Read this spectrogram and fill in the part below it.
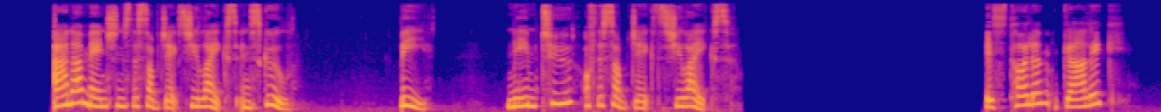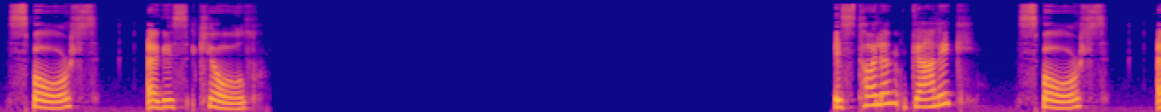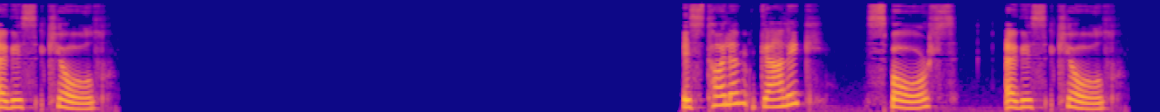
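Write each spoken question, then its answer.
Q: Name two of the subjects she likes.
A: Gaelic, sports, music (any two)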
